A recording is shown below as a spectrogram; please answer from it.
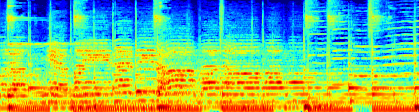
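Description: Telugu devotional song: a voice sings a long, ornamented, gliding phrase over instrumental accompaniment and a steady percussion beat, the singing giving way to held instrumental notes near the end.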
